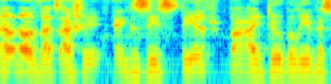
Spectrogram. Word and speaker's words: existir: So X is that funny character that is actually like the KS sound combined.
